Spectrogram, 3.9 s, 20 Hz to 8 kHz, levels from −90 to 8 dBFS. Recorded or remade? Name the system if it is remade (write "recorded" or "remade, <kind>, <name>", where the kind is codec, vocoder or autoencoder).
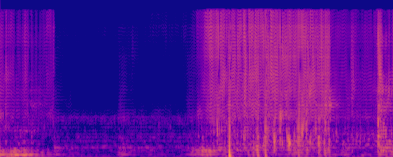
remade, vocoder, BigVGAN v2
